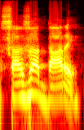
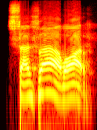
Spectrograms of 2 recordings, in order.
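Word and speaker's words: سزاوار: অর্থ হলো সাজা সাজাওয়ারে অনেকে এখানে ভুল করে বলে ফেলি আমরা সাজাদারে আসলে উচ্চারণটা হলো সাজাওয়ার অর্থ হলো যোগ্য ব্রাদারি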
